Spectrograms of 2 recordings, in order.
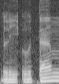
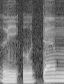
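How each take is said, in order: No difference in how they are said.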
